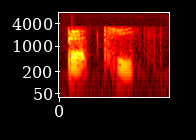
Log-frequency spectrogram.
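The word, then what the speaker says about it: Boettke: Is that how I pronounce the name? – Yes, Betke.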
